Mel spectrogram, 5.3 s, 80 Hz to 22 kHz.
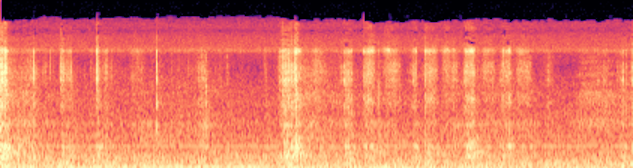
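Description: A 3/4-inch wood chisel pared by hand pressure through a groove in a board: a run of short scraping strokes and small clicks as chips break away, with one louder stroke about halfway through.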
